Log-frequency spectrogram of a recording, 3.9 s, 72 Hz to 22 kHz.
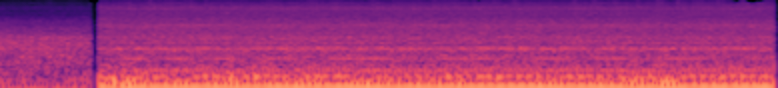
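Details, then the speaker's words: Subaru Impreza GC8 rally car with new Project X EJ20X engine, twin-scroll turbo and equal-length headers, replacing engine that failed #2 rod bearing; first run shows steady, even low burble at idle with no knocks or ticks: normal idle. "trooper is up and running everyone's smiling"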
